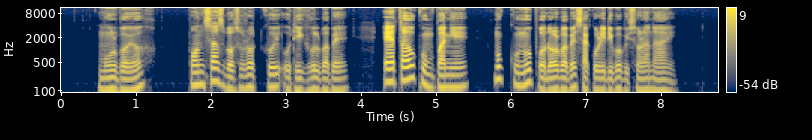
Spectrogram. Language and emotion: Assamese, sad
